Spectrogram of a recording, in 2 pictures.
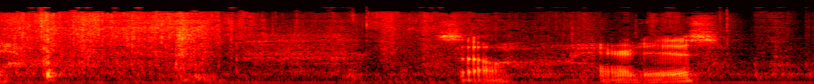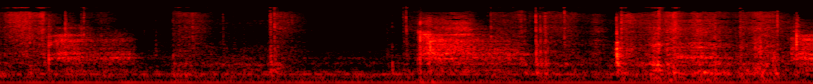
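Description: Plastic wrap rustles and crinkles.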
